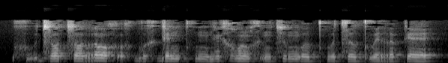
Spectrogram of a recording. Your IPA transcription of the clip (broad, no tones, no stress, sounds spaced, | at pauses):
x ṵ d͡z ɔ t͡s ɔ r ɔ x ɔ̰ x ɡʷ ɤ x ɡ ɛ ŋ kʷʰ ə ŋ ɡ ɛ̃ x ʁ ũ x ə̰ ŋ t͡s u ŋʷ ɤ kʷʰ ɤ t͡s ɤ kʷʼ ɛ r ʌ k ɛ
